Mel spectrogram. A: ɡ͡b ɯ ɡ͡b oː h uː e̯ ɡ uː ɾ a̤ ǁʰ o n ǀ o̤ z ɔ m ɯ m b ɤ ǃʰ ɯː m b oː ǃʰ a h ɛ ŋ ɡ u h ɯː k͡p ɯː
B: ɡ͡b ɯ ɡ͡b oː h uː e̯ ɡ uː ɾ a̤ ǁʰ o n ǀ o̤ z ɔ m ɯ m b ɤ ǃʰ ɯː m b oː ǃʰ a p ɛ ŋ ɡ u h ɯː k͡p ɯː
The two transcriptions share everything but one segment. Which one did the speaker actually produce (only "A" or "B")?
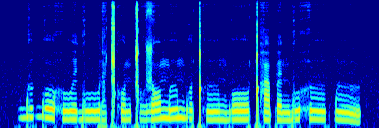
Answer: B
